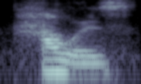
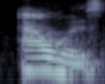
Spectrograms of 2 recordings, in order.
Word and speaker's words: hours: and consonant sounds okay this H is a silent letter better you can't hear it you don't say there are 24 hours in a day you say hours don't you so if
